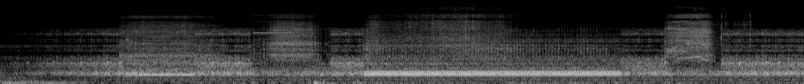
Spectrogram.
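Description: Huina RC dump truck's electric tipper mechanism whining steadily, briefly about a second and a half in and then louder for a couple of seconds from about three and a half seconds, while gravel rattles and slides out of the tipped bed.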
